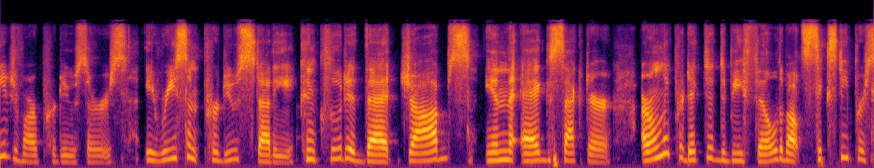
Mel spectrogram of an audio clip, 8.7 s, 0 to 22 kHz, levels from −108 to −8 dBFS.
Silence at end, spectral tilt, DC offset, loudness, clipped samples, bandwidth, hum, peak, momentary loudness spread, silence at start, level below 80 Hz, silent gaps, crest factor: 0 s; -1.5 dB/octave; under 0.1%; -24 LUFS; under 0.1%; 13.5 kHz; none; -4 dBFS; 10 LU; 0 s; -68 dBFS; none; 22 dB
